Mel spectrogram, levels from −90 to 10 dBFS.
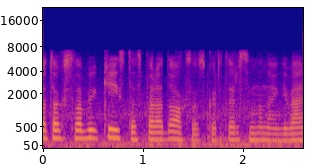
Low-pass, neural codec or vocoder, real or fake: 7.2 kHz; none; real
